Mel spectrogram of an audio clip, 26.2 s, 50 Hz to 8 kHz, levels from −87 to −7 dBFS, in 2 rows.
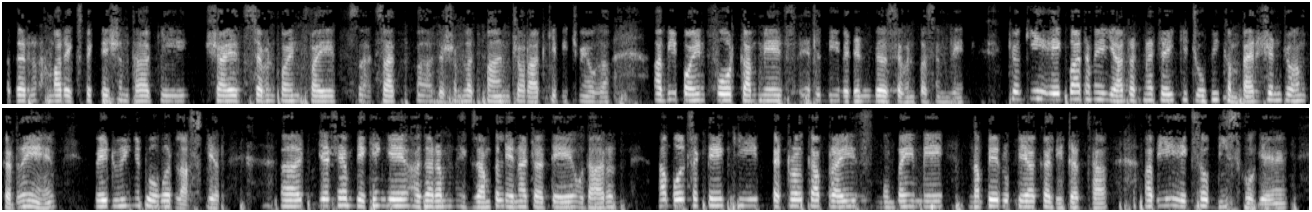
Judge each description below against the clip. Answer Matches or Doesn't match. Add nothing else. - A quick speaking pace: Doesn't match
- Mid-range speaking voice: Matches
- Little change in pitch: Doesn't match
